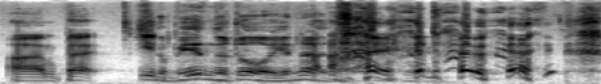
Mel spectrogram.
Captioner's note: laughing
